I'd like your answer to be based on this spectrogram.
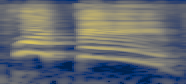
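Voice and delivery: very high, loud puppet cooing. Pretend. Puppet Natasha playing the Labyrinth bit, very high. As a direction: coo it as the puppet.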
